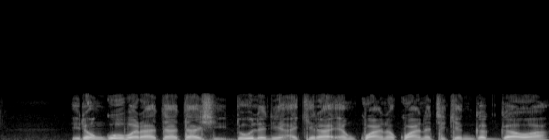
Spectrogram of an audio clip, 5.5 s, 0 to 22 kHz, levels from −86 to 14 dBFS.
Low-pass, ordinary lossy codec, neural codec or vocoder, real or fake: 7.2 kHz; none; none; real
